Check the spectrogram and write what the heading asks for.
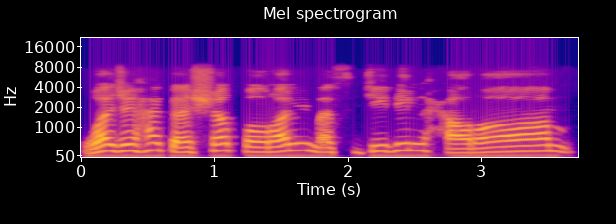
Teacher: خرجتا، خرجتا کی جو را ہے اس کو ہم موٹا پڑھیں گے، تو وَمِنْ حَيْثُ خَرَجْتَ، آگے آئیے، فَوَلِّ وَجْهَكَ، وجہک کی جیم میں ہم قلقلہ کریں گے، وجہک شطر المسجد الحرام، تو شطر کی طا میں بھی قلقلہ کیا جائے گا، اور را کو ہم موٹا پڑھیں گے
